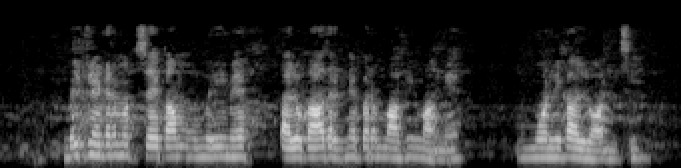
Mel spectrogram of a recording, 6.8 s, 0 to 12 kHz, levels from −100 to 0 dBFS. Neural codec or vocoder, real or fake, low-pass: codec, 16 kHz, 16 kbps, FreqCodec, larger model; fake; 7.2 kHz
